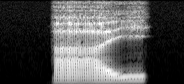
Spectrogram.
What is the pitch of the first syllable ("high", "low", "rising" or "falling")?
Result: rising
